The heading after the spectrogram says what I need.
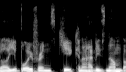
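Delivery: plain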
